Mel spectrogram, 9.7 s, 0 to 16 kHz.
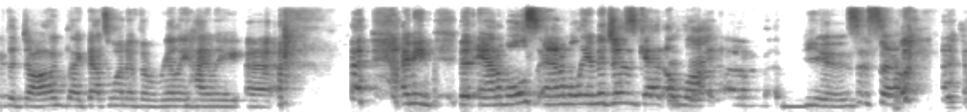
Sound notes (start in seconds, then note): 2.8 laughter; 8.9 laughter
